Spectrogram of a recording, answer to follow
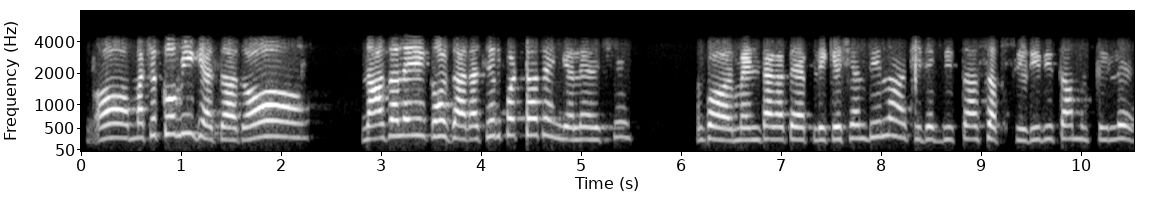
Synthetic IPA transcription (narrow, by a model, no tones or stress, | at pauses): ɔmat͡ɕʰekəmiɡʱɛt̪at̪ɔ | nad͡zalẽekɦəd͡zaɾat͡ɕeɾpəɽʈ̪at̪ɛ̃ŋɡɛleəɕi | ɡɔʋəɾmeɳʈaɡat̪eɛplikeɕənd̪ilãkinek̚d̪it̪asəbsiɽiːd̪it̪aməʈlile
